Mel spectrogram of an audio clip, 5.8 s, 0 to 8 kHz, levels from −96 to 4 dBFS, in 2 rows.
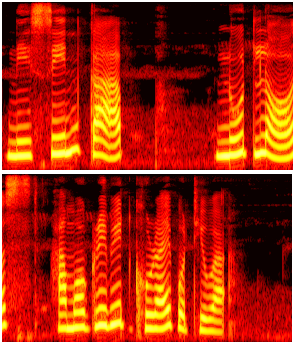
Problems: constant background noise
